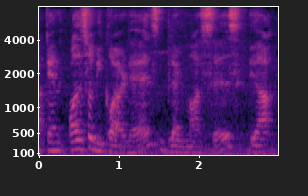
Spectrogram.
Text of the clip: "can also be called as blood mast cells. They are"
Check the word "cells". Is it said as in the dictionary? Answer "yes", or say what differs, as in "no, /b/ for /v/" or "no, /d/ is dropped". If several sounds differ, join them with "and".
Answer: no, /l/ is dropped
